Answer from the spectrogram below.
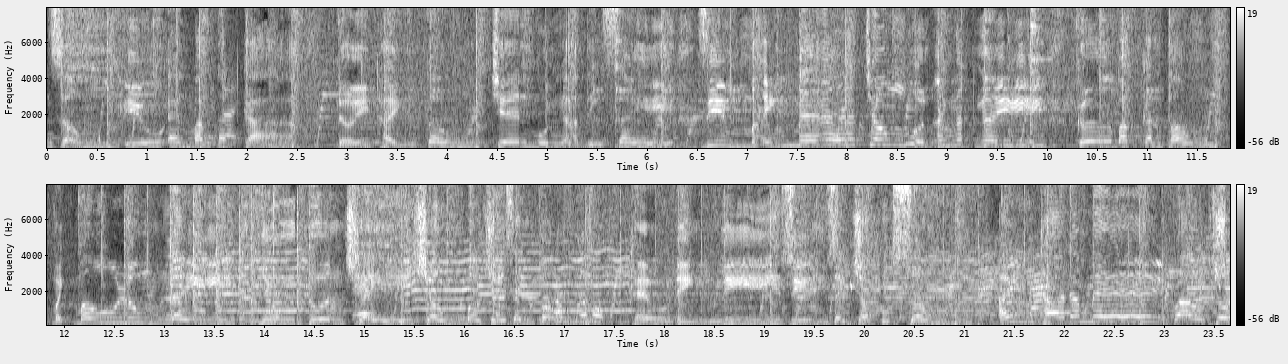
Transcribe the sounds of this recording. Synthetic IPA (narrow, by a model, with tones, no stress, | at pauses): zə̰˧˨wŋ͡mʔi˨˦əwʔɛ˧mɓaː˧nt̪ə˦˥t̚kaː˧˩ɗəː˨˩jt̪ʰa˨˩jŋ̟kə˧wŋ͡mt͡ɕe˧nmo˧˩nŋa̰ː˧˨t̪ï˨˩ŋ̟sə˧jzi˧mːa̰˧˩jŋ̟mɛ̰˧˩˥t͡ɕɔ˧wŋ͡mho˨˩nʔa˧jŋ̟ŋa˦˥t̚ŋə˧j | kəː˧˦ɓa˦˥p̚ka˧nva˨˩wŋ͡mma˨˩jk̟̚ma˧wlʊ˧ŋ͡mlə˧jɲɨ˧t̪wə˧ənt͡ɕa˧˨jt͡ɕə˨˦wŋ͡mɓa˨˩wt͡ɕəː˧˨jza˧jŋ̟və̰˧˨wŋ͡m | t̪ʰɛ˧wɗï˨˩ŋ̟li˧ | zwi˧mza˨˩jŋ̟t͡ɕɔ˧ku˨˩ək̚sə˨˦wŋ͡m | ʔa˧jŋ̟t̪ʰaː˨˩ɗaː˧˦mme˧vaː˨˩wt͡ɕɔ˧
